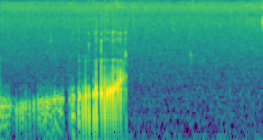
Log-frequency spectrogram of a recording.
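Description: A short gurgling, rolling stomach growl lasting about a second and a half, then quiet; hunger growling from an empty stomach, a normal sound.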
